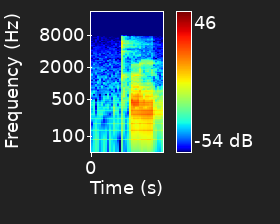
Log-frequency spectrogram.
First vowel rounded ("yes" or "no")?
yes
